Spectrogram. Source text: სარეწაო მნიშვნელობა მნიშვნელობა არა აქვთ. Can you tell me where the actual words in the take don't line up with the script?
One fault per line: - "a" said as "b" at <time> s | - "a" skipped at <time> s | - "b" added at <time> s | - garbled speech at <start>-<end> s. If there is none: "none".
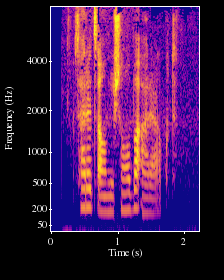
- "მნიშვნელობა" skipped at 1.4 s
